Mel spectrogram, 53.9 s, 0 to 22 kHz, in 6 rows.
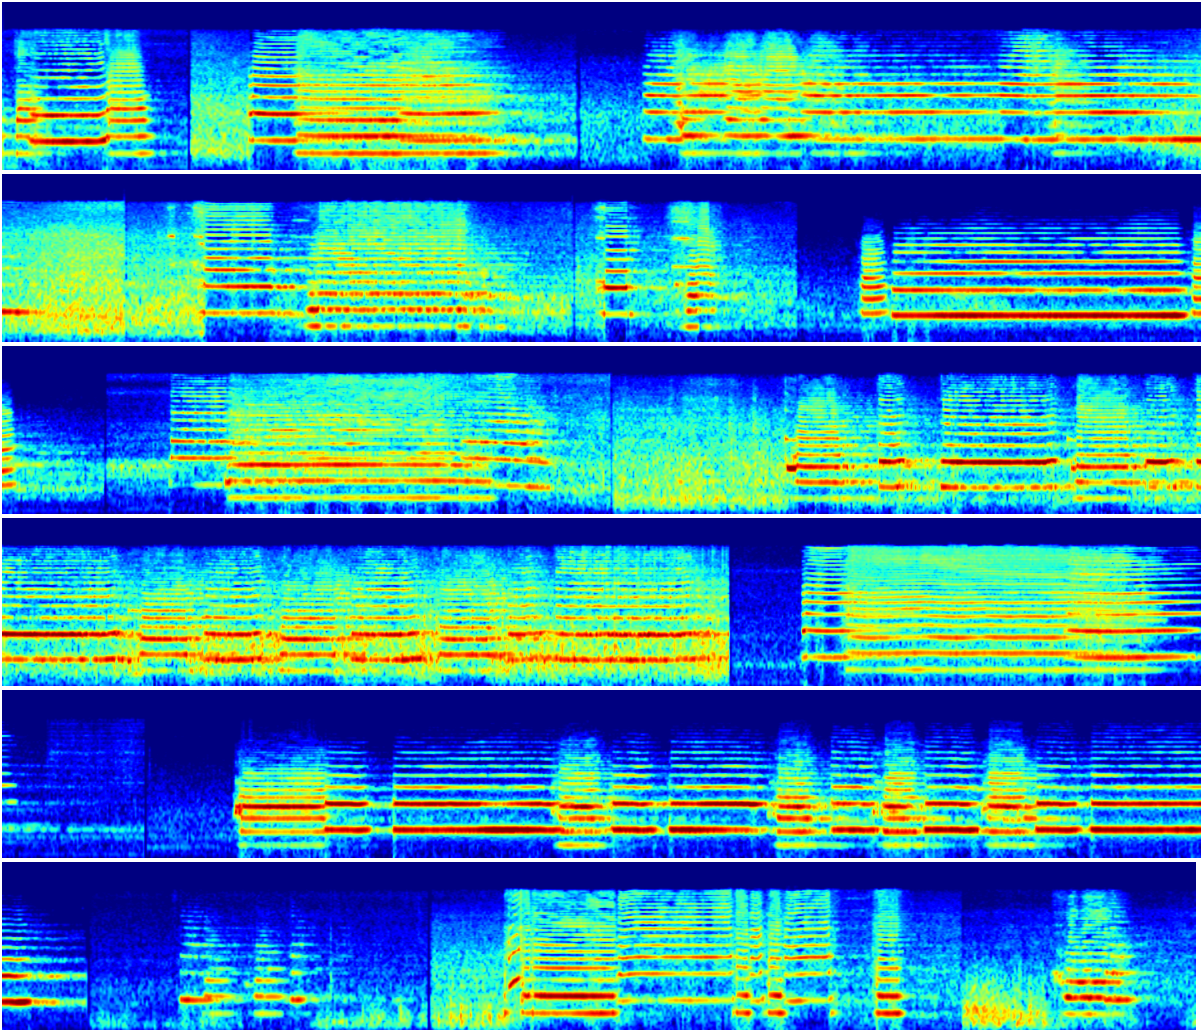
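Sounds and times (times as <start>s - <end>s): two-tone train horn: 0.0s - 1.2s, 1.8s - 4.2s, 4.8s - 9.3s, 10.4s - 14.5s, 19.2s - 22.2s, 23.8s - 32.4s, 33.0s - 36.4s, 37.7s - 45.6s, 46.3s - 47.5s, 48.8s - 51.9s, 52.8s - 53.6s
passing train rushing: 0.0s - 53.9s.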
